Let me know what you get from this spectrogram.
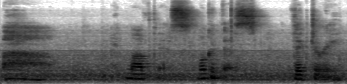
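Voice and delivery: very soft, near-whispered delight; barely voiced, slow wonder at a welcome sight; hushed awe. Real, not acted. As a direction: breathe it out quietly, moved. Moved by the card just drawn.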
